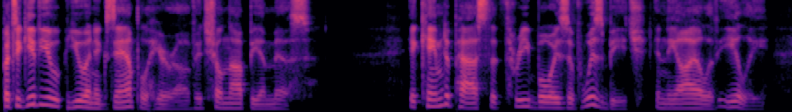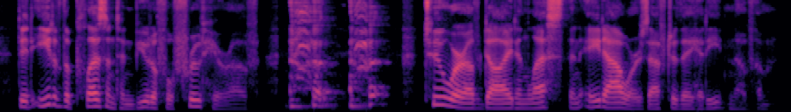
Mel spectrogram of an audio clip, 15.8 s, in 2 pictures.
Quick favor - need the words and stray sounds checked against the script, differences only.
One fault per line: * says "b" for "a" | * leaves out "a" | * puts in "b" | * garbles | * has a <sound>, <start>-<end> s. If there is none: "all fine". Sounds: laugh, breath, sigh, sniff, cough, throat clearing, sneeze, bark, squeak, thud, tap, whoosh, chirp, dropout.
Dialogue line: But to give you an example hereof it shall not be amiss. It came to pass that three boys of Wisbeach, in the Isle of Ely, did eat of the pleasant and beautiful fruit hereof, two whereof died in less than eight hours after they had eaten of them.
* puts in "you"
* has a cough, 10.8-11.8 s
